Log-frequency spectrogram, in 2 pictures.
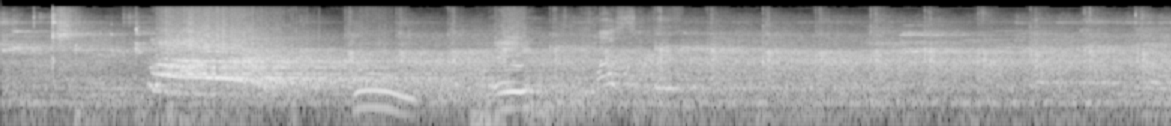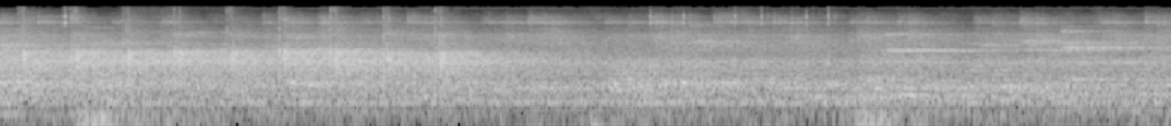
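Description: A crowd of spectators cheers and applauds.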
